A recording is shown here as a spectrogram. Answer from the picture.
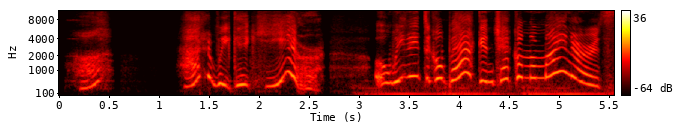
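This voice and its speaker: A squeaky put-on character voice at an extremely high pitch, with very wide pitch swings, a moderate pace and long, frequent pauses. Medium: video game.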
